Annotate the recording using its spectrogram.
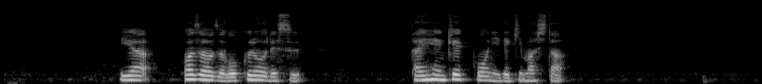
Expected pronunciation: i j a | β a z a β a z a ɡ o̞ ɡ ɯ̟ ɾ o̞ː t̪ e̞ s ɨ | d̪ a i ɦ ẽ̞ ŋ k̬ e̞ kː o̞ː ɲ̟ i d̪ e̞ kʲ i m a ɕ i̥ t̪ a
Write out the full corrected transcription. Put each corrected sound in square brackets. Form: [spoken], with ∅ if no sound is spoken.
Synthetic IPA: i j a | β a z a β a z a ɡ o̞ [k] ɯ̟ ɾ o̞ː [d̪] e̞ s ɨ | [t̪] a i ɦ ẽ̞ ŋ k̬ e̞ kː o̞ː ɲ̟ i d̪ e̞ kʲ i m a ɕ i̥ t̪ a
